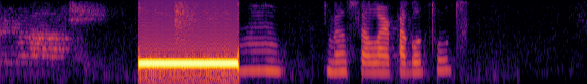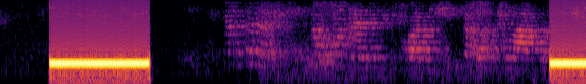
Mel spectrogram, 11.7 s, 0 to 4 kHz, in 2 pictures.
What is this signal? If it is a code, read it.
Ringback tone (Europe, 425 Hz), with speech.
